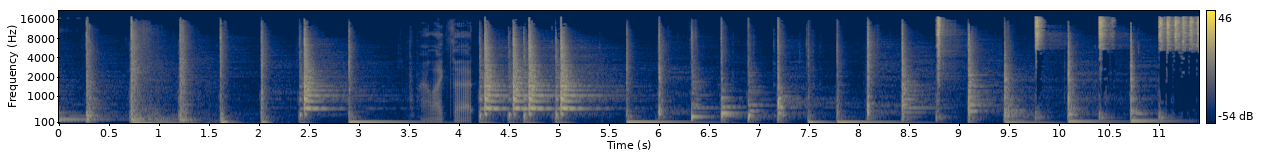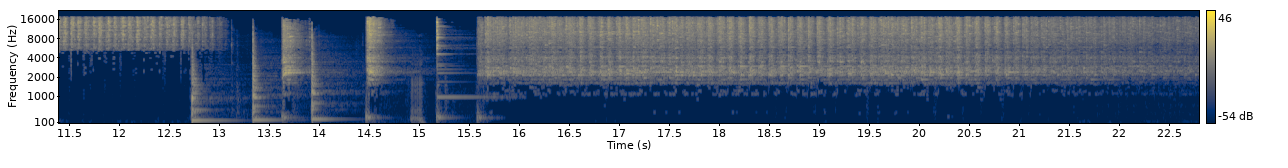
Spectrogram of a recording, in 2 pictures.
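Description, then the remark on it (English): A sampled African drum kit played chromatically, note by note, upward from the bottom A of an 88-key keyboard: a steady run of varied hand-drum and percussion hits, deep booms mixed with sharp clacks, ending in a long sustained hiss. A voice briefly remarks. “The whole keyboard is this African drum kit, and it's got some really interesting, neat-sounding drums.”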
